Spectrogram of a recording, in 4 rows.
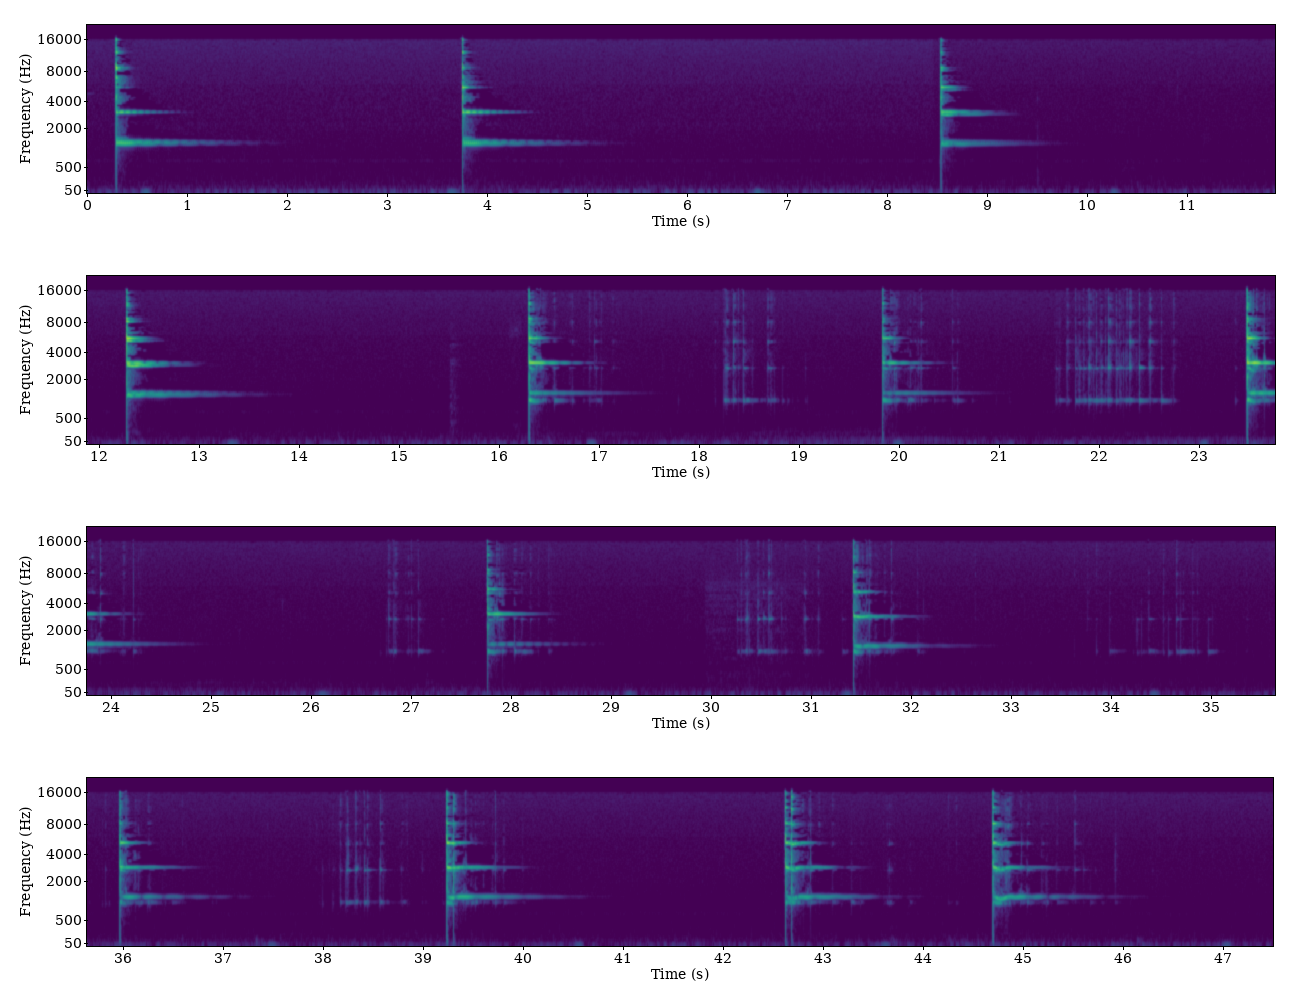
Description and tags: Glass Ding
Glasses dinging.
Recorded with Zoom H2. Edited with Audacity.
glass, ding, cling, wine-glass, liquid, iced-water, water, crystal, bang, toast, ting, ice-water, chrystal, collision, clang, iced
